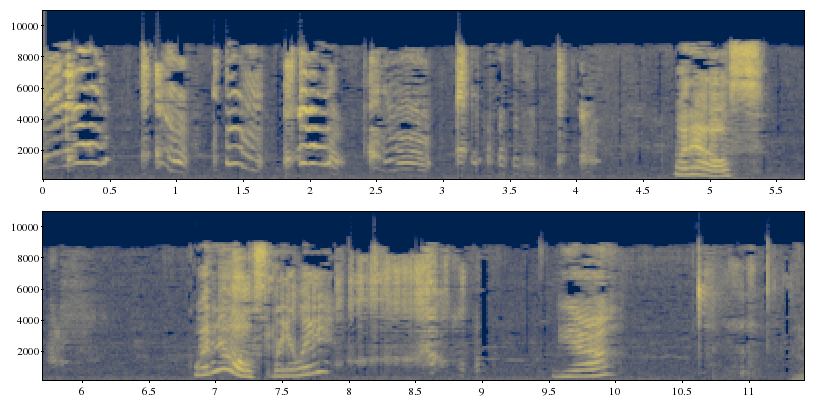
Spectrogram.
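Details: A talkative dog gives a few bending, moaning yowls that swoop down then up, separated by pauses, after a stretch of quick chattery sounds and a person speaking.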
